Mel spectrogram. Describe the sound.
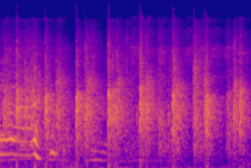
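A short burst of applause, with many hands clapping in a quick, steady rhythm. A few voices call out over the clapping at the start.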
